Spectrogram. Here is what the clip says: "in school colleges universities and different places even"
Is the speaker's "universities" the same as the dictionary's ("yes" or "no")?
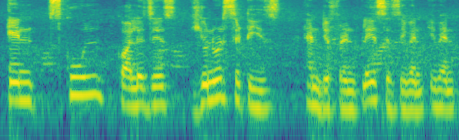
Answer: yes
